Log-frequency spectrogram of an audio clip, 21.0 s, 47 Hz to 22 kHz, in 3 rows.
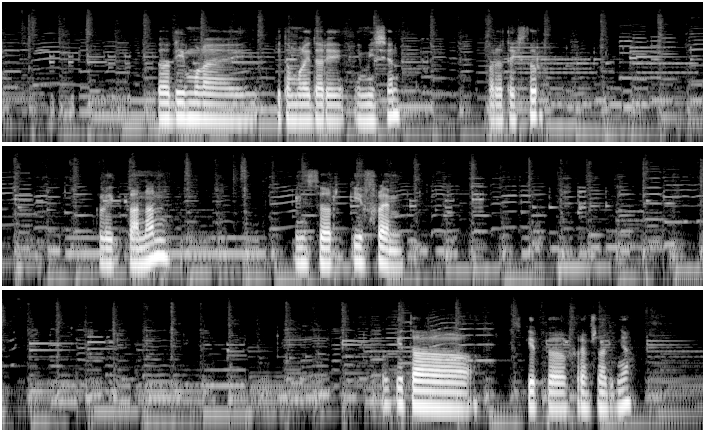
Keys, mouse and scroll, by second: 0.3 click, 1.2 click, 1.7 click, 2.3-3.0 scroll up 4, 3.0 middle click, 3.3-4.1 scroll up 2, 4.1-4.5 scroll up 2, 4.5-5.5 middle drag, 5.5 scroll up 1, 5.6-8.1 shift+middle drag, 8.1-11.1 right drag, 17.3-19.2 drag, 19.2-19.7 scroll down 2, 19.7-21.0 shift+middle drag.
